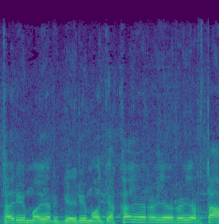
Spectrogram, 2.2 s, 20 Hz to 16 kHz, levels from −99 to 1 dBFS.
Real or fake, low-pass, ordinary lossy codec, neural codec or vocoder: real; 14.4 kHz; MP3, 96 kbps; none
